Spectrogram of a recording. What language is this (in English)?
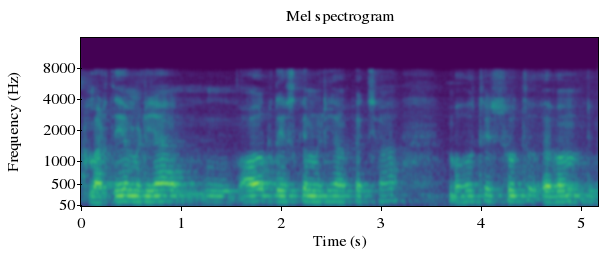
Maithili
